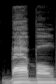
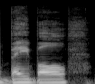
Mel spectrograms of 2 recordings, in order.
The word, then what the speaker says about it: Babel: I've heard both ways, Babel, Babel. Let us call the whole thing off. I've heard people pronounce it Babel, other people pronounce Babel. So use the pronunciation that you'd prefer.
